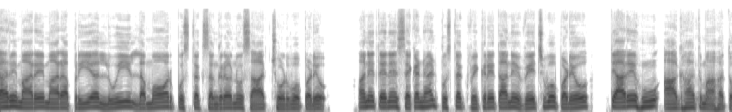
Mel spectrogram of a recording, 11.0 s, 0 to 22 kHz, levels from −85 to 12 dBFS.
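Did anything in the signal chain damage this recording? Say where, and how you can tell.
No, nothing in the chain damaged this speech: the signal shows no dropouts, distortion or timing disruption, and the background falling silent in the pauses is just the output muting between phrases and coming back in time for each one, with only very quiet sound lost.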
